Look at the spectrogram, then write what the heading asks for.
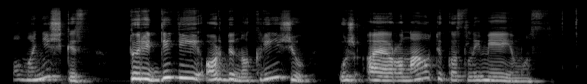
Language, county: Lithuanian, Utena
